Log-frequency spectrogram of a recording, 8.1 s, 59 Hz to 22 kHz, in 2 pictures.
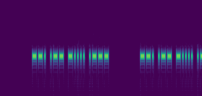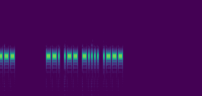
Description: Morse code, heard as a keyed tone, about 40 wpm, 700 Hz. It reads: GW6J GW6J GW6J
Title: DXCC-100 Call Signs - 4 Characters - Repeated 3x - 40wpm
